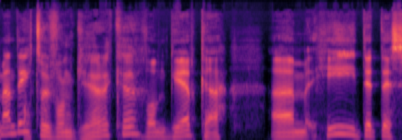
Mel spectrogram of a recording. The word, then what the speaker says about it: Otto von Guericke: Otto von Guericke?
